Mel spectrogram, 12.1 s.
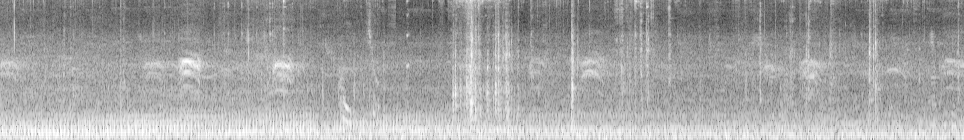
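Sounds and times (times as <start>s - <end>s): bird calling: 1.7s - 4.6s.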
